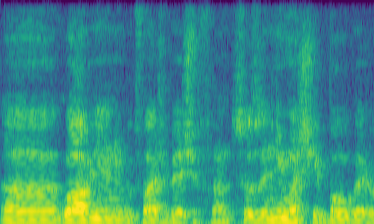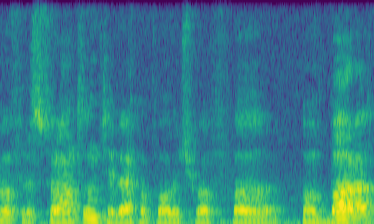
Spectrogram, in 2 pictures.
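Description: A man with a medium pitch talks fairly quickly and with fairly even intonation, noticeable background noise behind him. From Bulgaria. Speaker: guest who worked abroad. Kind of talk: casual interview chat.

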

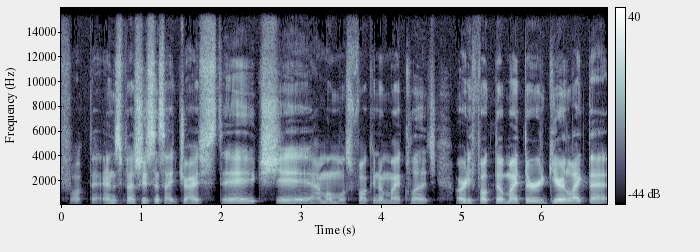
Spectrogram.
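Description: In a very clean recording with a silent background, a man with an American accent uses a normal speaking voice, speaking at a moderate pace and medium pitch with ordinary pitch variation and hardly any pauses. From Los Angeles area, US (Azusa). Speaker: photographer. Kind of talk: casual chat.

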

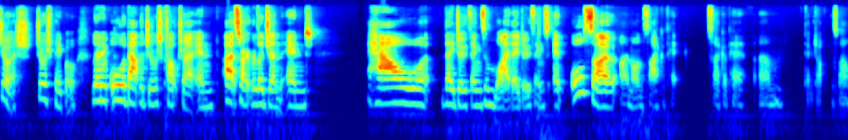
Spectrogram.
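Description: Heard on a very clean recording with a silent background, the moderately paced voice has a New Zealand accent and big swings in loudness. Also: woman. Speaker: podcast co-host. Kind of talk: casual chat.

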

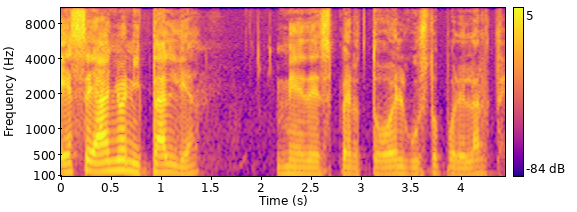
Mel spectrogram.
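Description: A man's animated voice, with ordinary pitch variation, comes through a very clean recording with a silent background and a dry, close sound with no echo. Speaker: entrepreneur, branding agency co-founder. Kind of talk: casual chat.

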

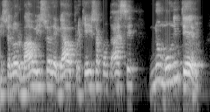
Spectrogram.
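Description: Lively in intonation, the dark, mellow voice moves at a moderate pace. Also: man. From Brazil, São Paulo. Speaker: security and counterterrorism expert. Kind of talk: interview.

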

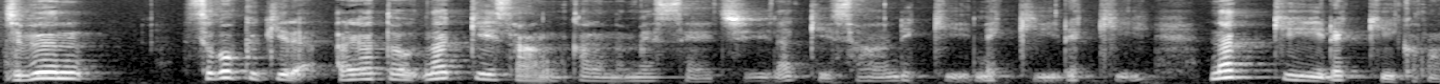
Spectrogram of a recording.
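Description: The speaker races along at a very fast pace, with big swings in loudness and very wide pitch swings over noticeable background noise. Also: woman, medium pitch for a woman. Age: 20s. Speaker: podcast host. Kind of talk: casual chat. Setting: home storage room, livestreaming while recording. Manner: animated.

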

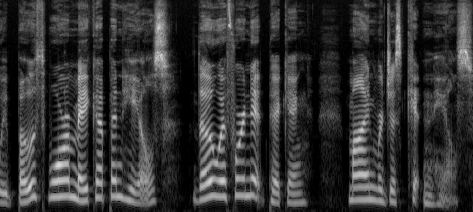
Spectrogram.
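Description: A plain, everyday voice with lively intonation moves at a moderate pace in a dry, close sound with no echo, on a very clean recording with a silent background. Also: woman. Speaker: commentator. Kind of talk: personal essay read aloud.

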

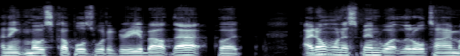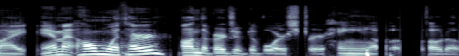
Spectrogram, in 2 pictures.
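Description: An unremarkable speaking voice moves at a moderate pace with ordinary pitch variation, in a very clean, dry, close recording with no echo and a silent background. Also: man, medium pitch for a man. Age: 30s. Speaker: podcast co-host and tradesman. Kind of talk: casual chat.

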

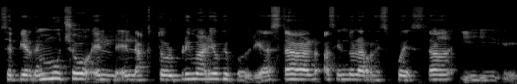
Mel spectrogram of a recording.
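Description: A woman speaks at a fairly slow pace in a fairly high pitch. Her intonation is monotone and flat. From Colombia, Medellín. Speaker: NGO worker. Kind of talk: interview.

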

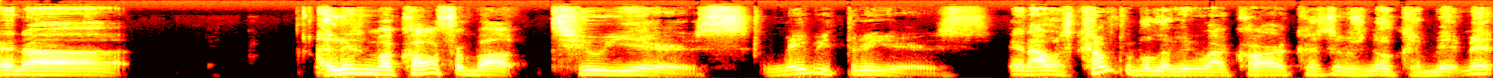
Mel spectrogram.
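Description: With an American accent, a man speaks at a fairly quick pace in a medium pitch with ordinary variation, his dark, mellow tone captured in a dry, close sound with no echo. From Stockton, California. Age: 30s. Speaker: testimony guest. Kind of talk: testimony. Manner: halting.

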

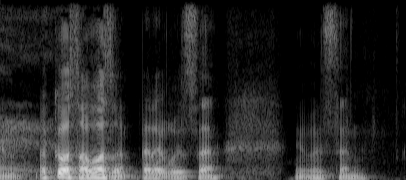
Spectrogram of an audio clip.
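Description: A man with an Australian accent speaks at a very deep, low pitch in a dark, mellow tone. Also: very clean recording, silent background. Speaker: fraud analyst guest. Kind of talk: casual interview chat. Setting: studio.

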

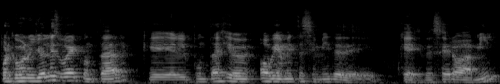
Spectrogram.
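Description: Lively intonation shapes speech that keeps a moderate pace. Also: man, medium pitch for a man. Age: 19, turning 20. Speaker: university student podcast co-host. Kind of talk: casual chat.

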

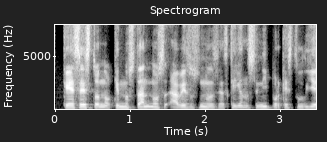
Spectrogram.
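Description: A man speaks with a Mexican accent. The recording is very clean, with a silent background. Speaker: podcast host. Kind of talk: interview.

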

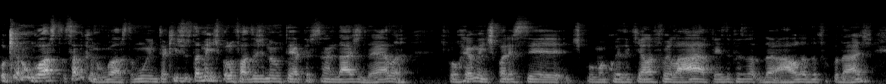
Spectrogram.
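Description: Barely pausing, a man talks at a very fast pace with a medium pitch and ordinary pitch variation. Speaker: podcast co-host. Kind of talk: casual chat.

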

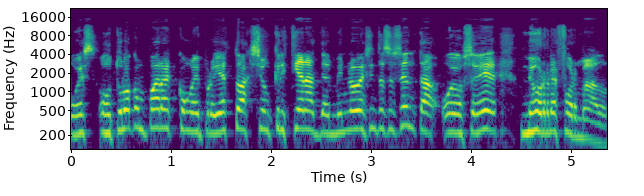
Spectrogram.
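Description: Speaking at a fairly slow pace, a man uses an extremely high pitch. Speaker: podcast host. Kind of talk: interview.

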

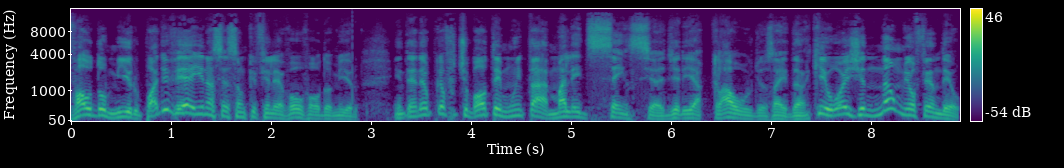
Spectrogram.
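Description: A man with medium pitch and vocal fry speaks at a moderate pace with very wide pitch swings and hardly any pauses, in a dry, close sound with no echo and a quiet background. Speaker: sports commentator. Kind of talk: casual chat.

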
